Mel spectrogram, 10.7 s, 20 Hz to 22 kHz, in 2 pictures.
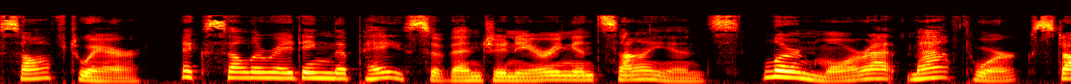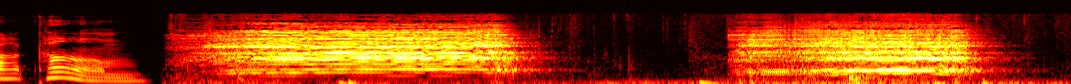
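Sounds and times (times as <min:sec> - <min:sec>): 
speech: 0:00.1 - 0:07.0
cow mooing on Boston Common: 0:06.2 - 0:08.2, 0:09.0 - 0:10.5.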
